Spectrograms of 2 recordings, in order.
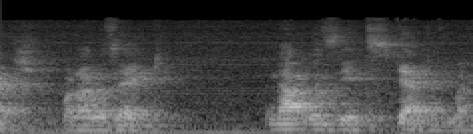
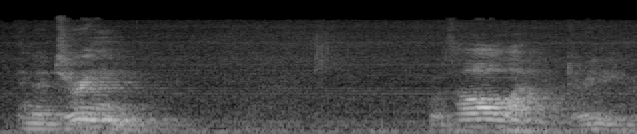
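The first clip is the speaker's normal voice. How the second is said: ordinary talk, nothing marked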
